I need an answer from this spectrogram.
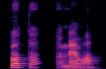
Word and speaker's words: Kotaneva: Is it Kotaneva? Kotaneva. Kotaneva. You can pronounce it a lot better.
